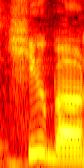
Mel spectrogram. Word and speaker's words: Cubone: Everybody says Cubone because it's pronounced that way. Or it could be like Cue-Ball, right? There's that trainer class called Cue-Ball, right?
